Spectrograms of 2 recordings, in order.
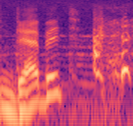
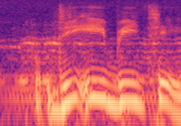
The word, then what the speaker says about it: debt: A special debit? Debit? Spell the word. D-E-B-T. All right, now spell it out.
